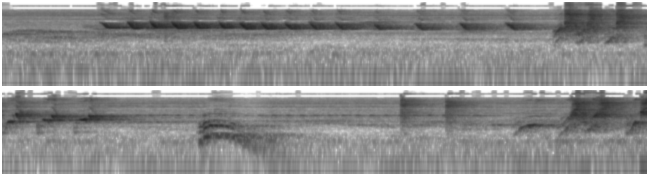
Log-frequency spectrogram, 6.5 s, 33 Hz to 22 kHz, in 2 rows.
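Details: Captive 32 cm white-rumped shama (pastol) kept in a storehouse: a fast, even series of high chipping notes, then varied slurred phrases including a falling note, over a steady background hiss and some clicks.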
